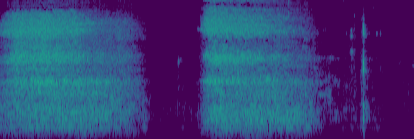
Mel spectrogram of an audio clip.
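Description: Two long, deep, airy breaths during a guided prayer, separated by a short pause and followed by a few faint soft sounds.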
